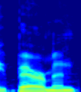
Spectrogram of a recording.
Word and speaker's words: Behrman: So it's at J Behrman, PhD. My last name is a bit tricky, but Bear is spelled like the paint, the brand of paint, B-E-H-R. And then man is MANN.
